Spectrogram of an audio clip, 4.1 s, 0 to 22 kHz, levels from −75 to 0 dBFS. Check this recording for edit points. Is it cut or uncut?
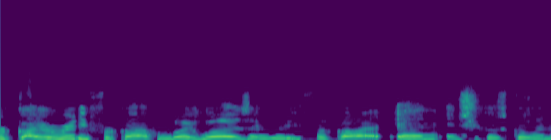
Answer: cut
